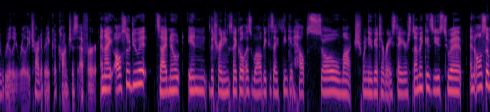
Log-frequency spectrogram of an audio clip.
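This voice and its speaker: Answering listener questions on her solo podcast, a young host chats casually and rambles, often restarting and using lots of fillers. Her voice is low, and the recording has no room sound.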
